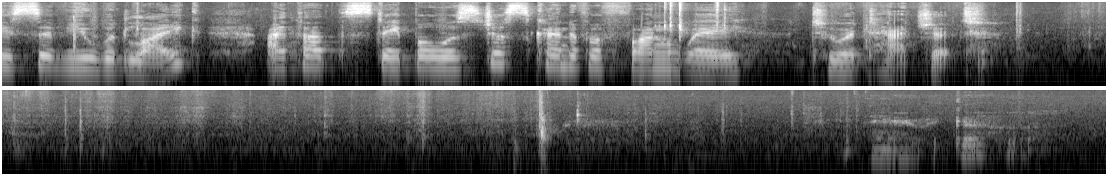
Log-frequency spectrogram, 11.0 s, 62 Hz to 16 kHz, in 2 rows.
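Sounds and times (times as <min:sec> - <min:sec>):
faint rustles of cardstock: 0:05.3 - 0:10.1.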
